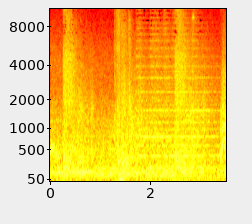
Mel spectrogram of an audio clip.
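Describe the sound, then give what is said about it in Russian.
Several loud carbine shots fired into the air in an irregular volley, each a sharp booming crack with a lingering echo, with no voices. “Карабины к бою! По моей команде стреляем в воздух!”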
